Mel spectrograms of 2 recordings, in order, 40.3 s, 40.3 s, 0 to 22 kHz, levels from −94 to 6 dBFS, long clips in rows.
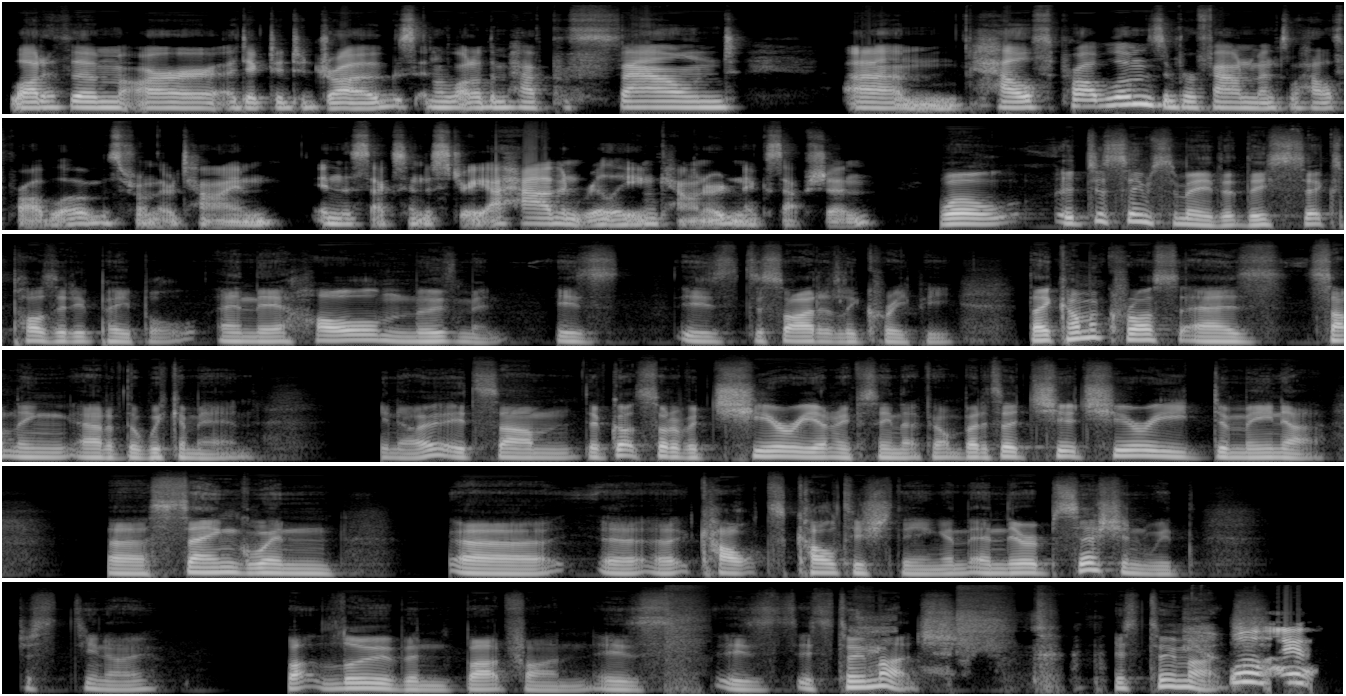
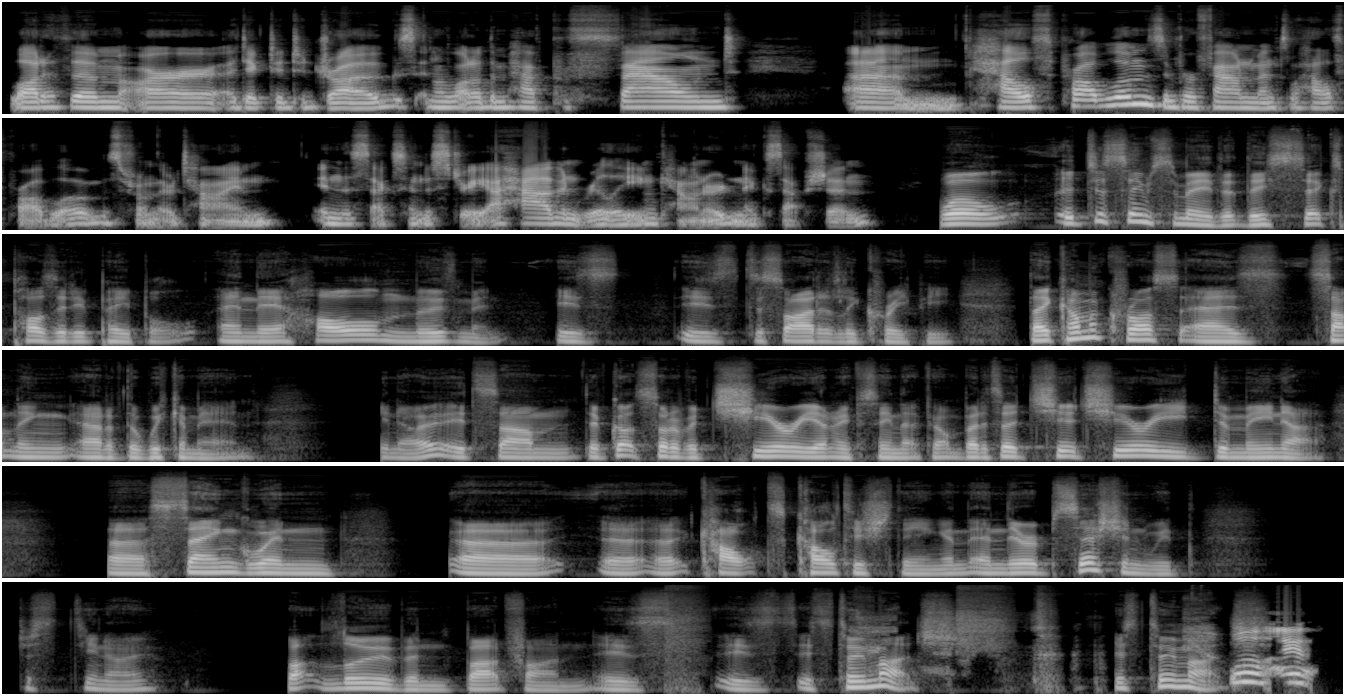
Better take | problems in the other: neither | none

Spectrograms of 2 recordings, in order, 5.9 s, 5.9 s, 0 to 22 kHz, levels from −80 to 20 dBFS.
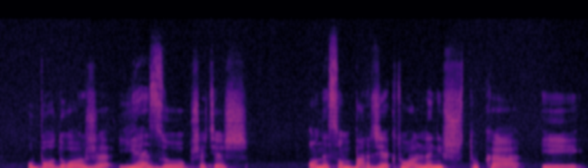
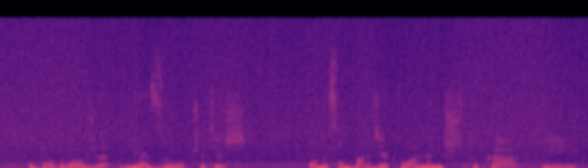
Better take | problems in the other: first | hiss; loud; throughout; 4 dB below the speech; faint in the first

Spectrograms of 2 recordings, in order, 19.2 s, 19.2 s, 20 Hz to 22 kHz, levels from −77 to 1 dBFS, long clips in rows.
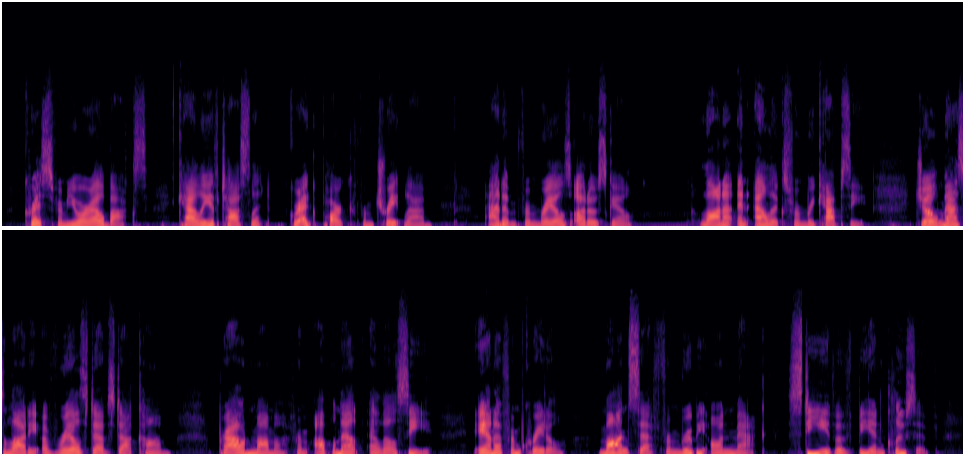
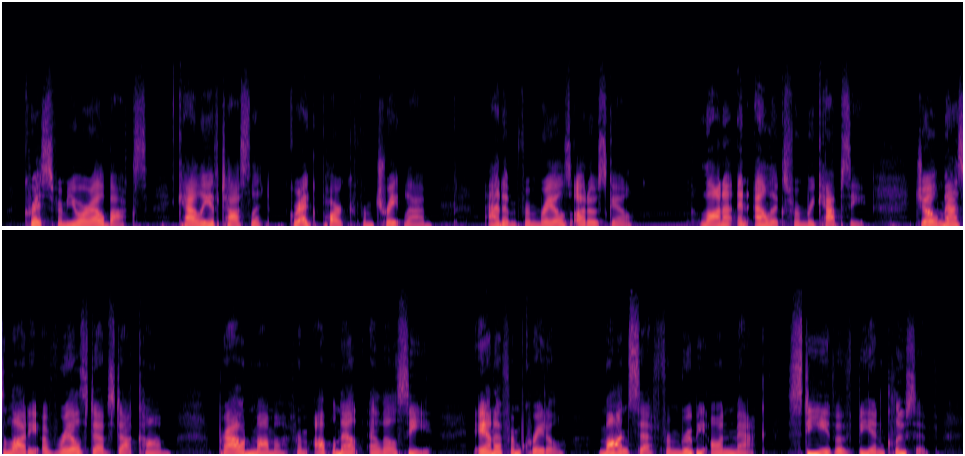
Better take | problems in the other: neither | none

